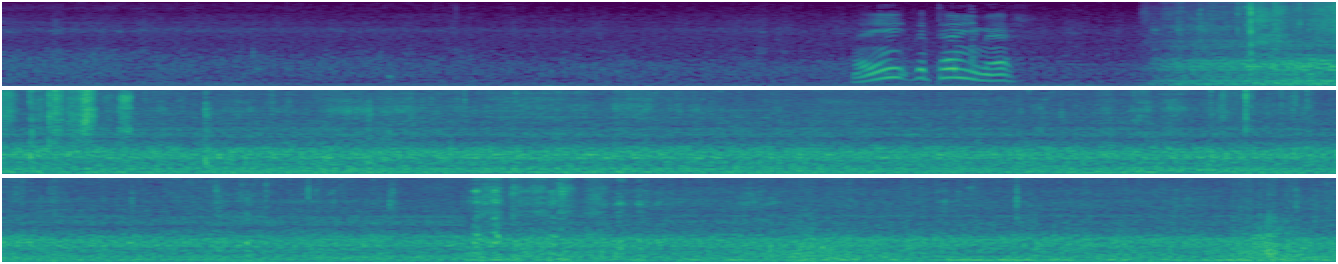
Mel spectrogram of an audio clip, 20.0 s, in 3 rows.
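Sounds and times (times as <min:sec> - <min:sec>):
water noise: 0:00.0 - 0:20.0
boat engine running: 0:05.7 - 0:20.0.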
